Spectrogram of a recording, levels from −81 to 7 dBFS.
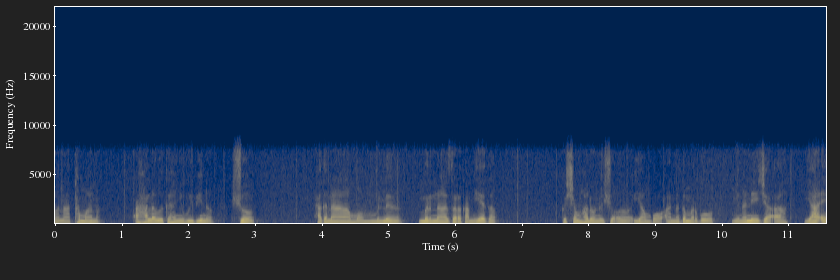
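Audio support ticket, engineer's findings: Nothing wrong turned up in this speech sample, just the normal call-path character, with the microphone processing and the Opus leg keeping the top end at 8 kHz as they're meant to.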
